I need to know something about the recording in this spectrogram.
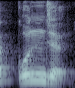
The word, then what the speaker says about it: कुंज: कुंज। तो या हो गया, अब ऊपर बिंदी या का उच्चारण होगा।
